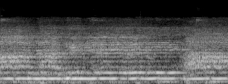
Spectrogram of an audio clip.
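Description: A large group of men chanting an Eritrean Orthodox Tewahedo wereb hymn together, holding one long sustained note that shifts near the end.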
